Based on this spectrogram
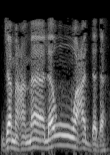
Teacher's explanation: إدغام بغنة يغن مقدار حركتين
